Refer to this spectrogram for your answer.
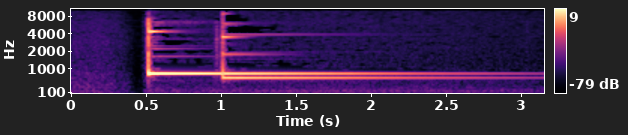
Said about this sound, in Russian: Это звонок в дверь. В японском языке слово для него «пим-пом».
